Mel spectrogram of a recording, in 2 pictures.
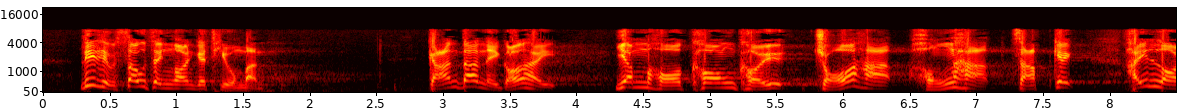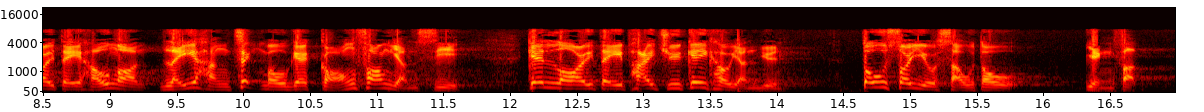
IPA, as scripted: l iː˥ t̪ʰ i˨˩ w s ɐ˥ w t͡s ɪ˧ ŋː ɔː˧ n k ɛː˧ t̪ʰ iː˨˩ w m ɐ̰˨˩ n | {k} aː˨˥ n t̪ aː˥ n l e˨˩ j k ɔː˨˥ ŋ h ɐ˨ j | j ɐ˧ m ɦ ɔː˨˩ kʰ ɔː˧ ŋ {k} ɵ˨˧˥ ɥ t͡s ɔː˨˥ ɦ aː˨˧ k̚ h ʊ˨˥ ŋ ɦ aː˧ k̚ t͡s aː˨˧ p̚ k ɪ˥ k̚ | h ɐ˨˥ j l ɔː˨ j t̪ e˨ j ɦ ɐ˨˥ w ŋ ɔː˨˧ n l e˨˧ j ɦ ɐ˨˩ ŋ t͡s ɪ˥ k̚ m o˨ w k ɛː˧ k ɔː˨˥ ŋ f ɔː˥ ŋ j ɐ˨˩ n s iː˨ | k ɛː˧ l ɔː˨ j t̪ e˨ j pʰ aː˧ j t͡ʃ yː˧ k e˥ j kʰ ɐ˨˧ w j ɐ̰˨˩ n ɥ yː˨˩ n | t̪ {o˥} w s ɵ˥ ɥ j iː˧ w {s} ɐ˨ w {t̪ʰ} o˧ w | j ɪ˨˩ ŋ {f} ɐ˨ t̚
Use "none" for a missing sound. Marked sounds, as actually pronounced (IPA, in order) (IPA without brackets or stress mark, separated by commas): k, kʰ, o˥, s, t̪, f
